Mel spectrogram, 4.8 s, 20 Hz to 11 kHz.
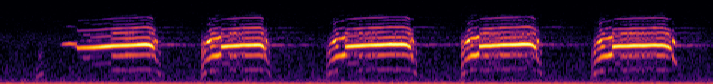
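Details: Nestling white-tailed eagle begging as the female brings a fish, Latvian nest camera, August 2020; five evenly spaced, grating screams, each about half a second, repeated nearly once per second.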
